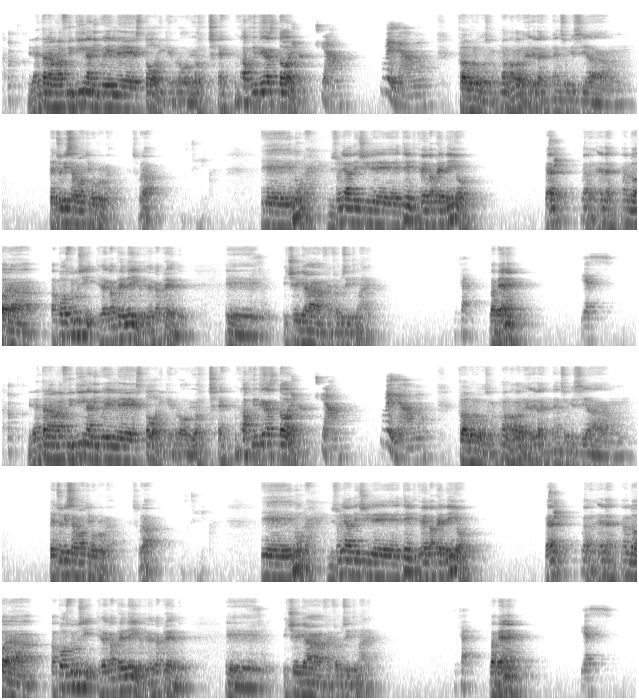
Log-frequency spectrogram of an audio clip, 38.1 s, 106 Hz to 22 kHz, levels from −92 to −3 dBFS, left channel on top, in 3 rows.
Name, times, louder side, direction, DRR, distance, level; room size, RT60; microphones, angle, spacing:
voice 1, 0.5-6.0 9.1-12.4 13.7-14.9 15.4-15.7 17.9-22.0 23.6-23.8 24.3-26.0 26.4-29.0 29.9-30.7 31.0-32.8 35.2-35.7, equal, 30° left, -6 dB, 1.2 m, -29 dB
voice 2, 6.4-6.8 7.6-8.5 23.7-23.9 30.3-30.7 34.6-34.7 37.0-37.3, right 1 dB, 35° right, -2 dB, 0.5 m, -37 dB
2.9 x 2.1 x 3.0 m, 0.82 s
head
